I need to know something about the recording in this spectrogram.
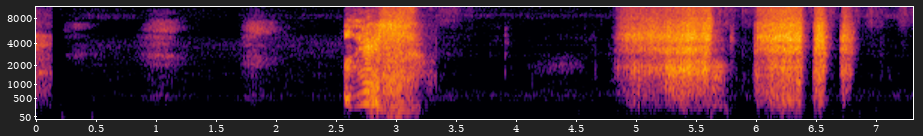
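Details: Female with a common cold: a sharp sneeze with a gasping wind-up, then several bursts of nose blowing. Clips from several days, with sneezes growing deeper, wetter and hoarser as the cold takes hold.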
